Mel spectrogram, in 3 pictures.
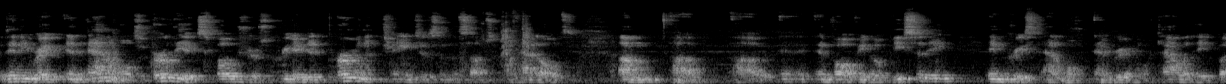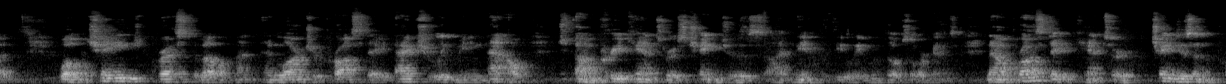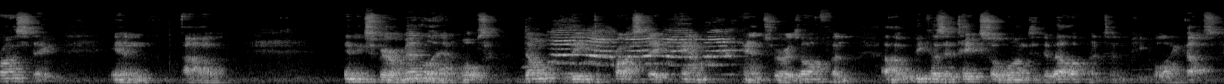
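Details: Adult male speaker with essential tremor affecting his voice and hands, which ended his surgical work; voice tremor (essential tremor).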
